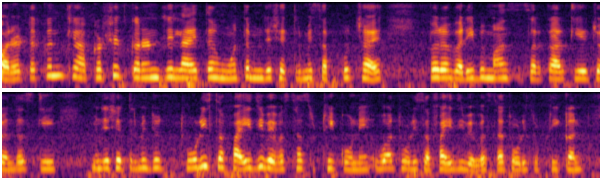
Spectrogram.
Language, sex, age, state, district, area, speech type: Sindhi, female, 45-60, Rajasthan, Ajmer, rural, spontaneous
